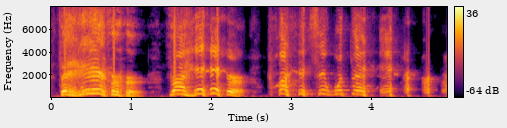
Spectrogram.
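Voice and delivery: high, loud laughing exclamations. Real, not acted. Host reacting to the guest's hair, laughing loudly. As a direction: crack up at the hair.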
